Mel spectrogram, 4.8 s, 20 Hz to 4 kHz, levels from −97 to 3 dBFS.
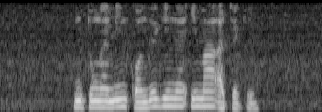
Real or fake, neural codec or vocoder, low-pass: fake; codec, 16 kHz, 16 kbps, FreqCodec, larger model; 3.6 kHz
